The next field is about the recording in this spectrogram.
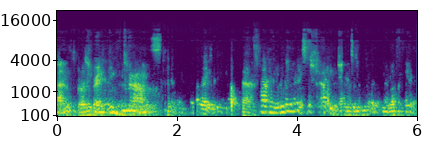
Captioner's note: panelist speaking faintly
